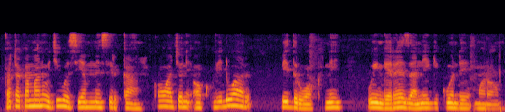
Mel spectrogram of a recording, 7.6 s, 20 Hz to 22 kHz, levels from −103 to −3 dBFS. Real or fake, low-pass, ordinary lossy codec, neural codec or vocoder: real; 7.2 kHz; none; none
